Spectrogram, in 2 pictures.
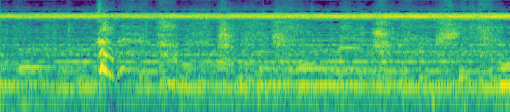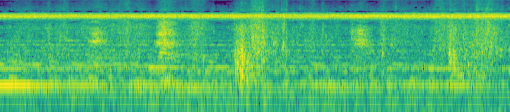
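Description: Night forest ambience: a steady, high-pitched chorus of crickets under sustained low music notes. A few brief sharp sounds cut through it, the loudest about a second in and another near nine seconds.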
